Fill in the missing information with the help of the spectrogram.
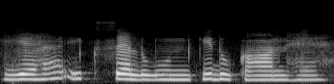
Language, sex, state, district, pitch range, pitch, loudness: Hindi, female, Uttar Pradesh, Saharanpur, 215-245 Hz, 225 Hz, -15 LUFS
